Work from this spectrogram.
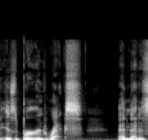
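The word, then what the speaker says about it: Berndrecht: himself his name is burned rex and that is spelled b-e-r-n-d r-e-c-h-t and no i have no clue what that is supposed to mean like this literally just sounds like burned wrecks as in those exploded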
